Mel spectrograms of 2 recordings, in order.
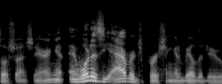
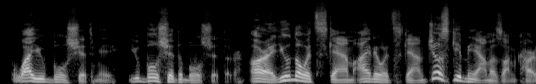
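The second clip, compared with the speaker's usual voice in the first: put-on fed-up, frustrated rant in broken English, Russian accent; 3 semitones higher than usual. Retelling a phone call with a scammer: imitating a frustrated russian scammer. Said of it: "the guy got very frustrated".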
